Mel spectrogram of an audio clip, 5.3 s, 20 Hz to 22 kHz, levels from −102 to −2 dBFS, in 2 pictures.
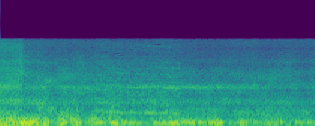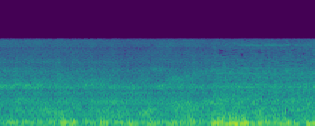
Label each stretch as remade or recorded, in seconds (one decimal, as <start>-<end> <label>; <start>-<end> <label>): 0.0-0.8 remade; 0.8-1.5 recorded; 1.5-4.4 remade; 4.4-5.3 recorded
